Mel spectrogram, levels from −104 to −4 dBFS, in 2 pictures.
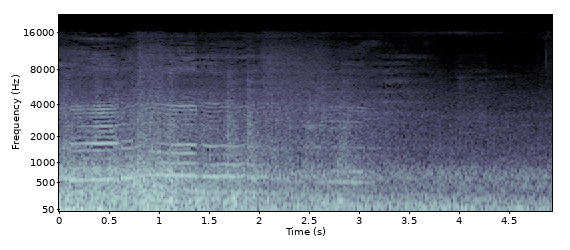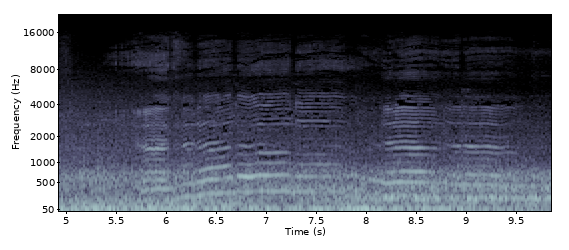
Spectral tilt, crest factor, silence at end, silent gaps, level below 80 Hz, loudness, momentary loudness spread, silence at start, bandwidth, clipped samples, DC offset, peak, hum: -6.5 dB/octave; 20 dB; 0 s; none; -36 dBFS; -32 LUFS; 15 LU; 0 s; 13 kHz; under 0.1%; under 0.1%; -12 dBFS; none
